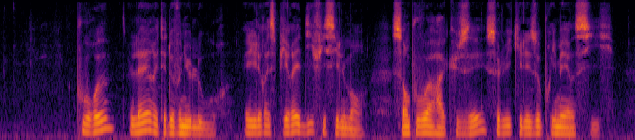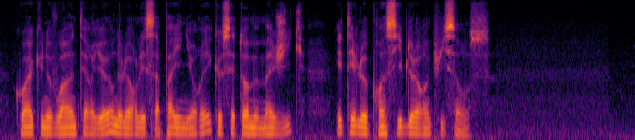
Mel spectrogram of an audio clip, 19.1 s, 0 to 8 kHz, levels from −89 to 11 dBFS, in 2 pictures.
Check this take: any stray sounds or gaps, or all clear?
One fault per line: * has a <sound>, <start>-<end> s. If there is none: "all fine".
all fine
